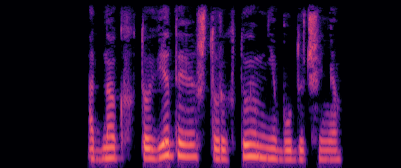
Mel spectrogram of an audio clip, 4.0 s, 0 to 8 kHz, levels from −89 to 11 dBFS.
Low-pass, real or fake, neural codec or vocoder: 7.2 kHz; real; none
